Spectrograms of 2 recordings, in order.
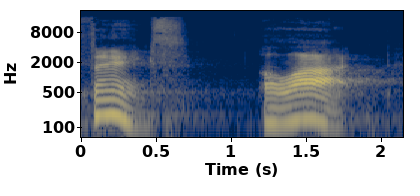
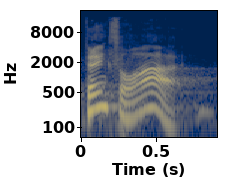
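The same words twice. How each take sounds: First: It is said sarcastically and dismissively. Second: It is said sincerely and warmly.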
